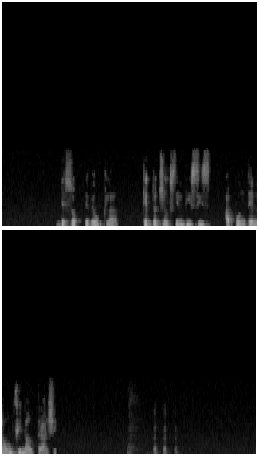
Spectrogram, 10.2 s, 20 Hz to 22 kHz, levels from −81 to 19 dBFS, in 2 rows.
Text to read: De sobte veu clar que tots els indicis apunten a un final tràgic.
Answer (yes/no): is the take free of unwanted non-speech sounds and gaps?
no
